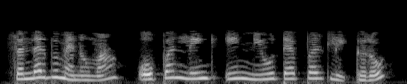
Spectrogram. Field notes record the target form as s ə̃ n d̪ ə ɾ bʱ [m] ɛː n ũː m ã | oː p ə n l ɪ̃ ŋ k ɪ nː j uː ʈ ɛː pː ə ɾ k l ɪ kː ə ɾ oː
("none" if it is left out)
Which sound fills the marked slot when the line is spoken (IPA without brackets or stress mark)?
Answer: m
